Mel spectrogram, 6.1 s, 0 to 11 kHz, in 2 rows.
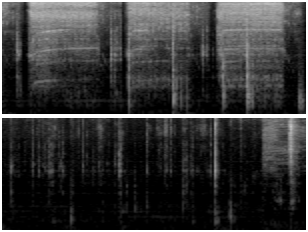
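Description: Phillips head screws being unscrewed from a PS1 Slim console case, with several bursts of rapid ratcheting screwdriver clicks followed by quieter scattered taps and small clicks, close by.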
